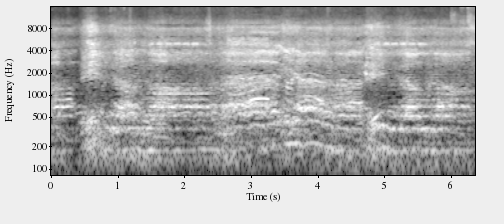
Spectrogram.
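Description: A man's voice chanting in long, drawn-out melodic phrases through a microphone and loudspeaker.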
